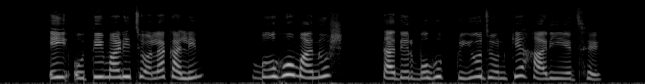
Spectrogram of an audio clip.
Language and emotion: Bengali, sad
